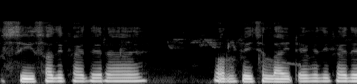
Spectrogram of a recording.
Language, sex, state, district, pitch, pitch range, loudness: Hindi, male, Uttar Pradesh, Lalitpur, 150 Hz, 135-150 Hz, -15 LUFS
